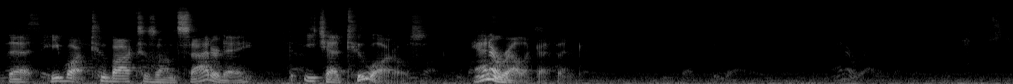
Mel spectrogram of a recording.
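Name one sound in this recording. Trading cards rustle softly as hands flip through them.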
